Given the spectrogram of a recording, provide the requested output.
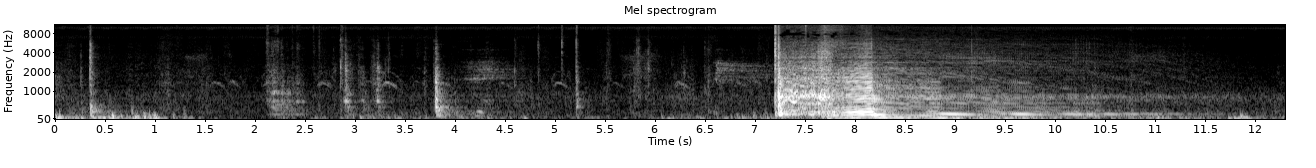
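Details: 1963 Studebaker Lark Wagonaire parked 39 years, fuel line hooked to the fuel pump, carburetor bowl filled by hand: quiet clicks and knocks, then engine fires, revs up, settles into a steady run that fades; engine starts and runs.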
